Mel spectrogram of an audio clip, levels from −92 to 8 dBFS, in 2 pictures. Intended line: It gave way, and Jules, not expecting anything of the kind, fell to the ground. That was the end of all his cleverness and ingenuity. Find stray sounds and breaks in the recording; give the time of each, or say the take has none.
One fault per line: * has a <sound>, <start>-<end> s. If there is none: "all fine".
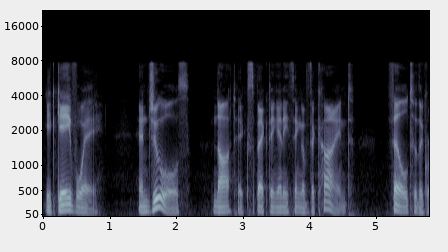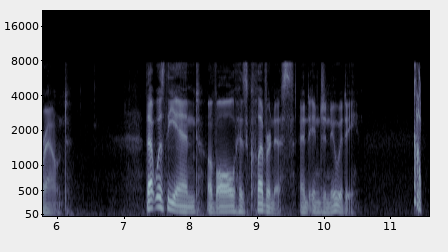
* has a chirp, 11.4-11.5 s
